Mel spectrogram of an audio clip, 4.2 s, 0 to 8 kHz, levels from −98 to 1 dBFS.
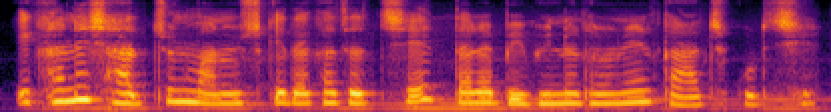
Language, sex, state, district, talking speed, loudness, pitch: Bengali, female, West Bengal, Cooch Behar, 160 wpm, -15 LUFS, 250 Hz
